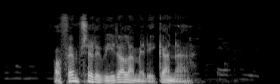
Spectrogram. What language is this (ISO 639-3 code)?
cat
